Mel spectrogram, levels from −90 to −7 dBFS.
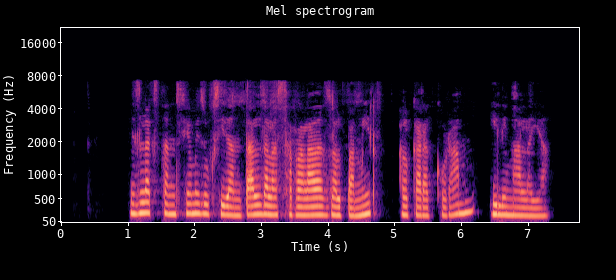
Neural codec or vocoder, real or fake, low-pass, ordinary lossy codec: none; real; 7.2 kHz; AAC, 32 kbps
